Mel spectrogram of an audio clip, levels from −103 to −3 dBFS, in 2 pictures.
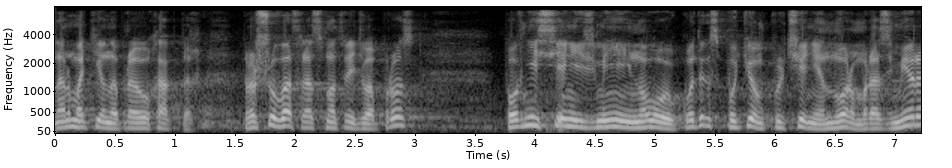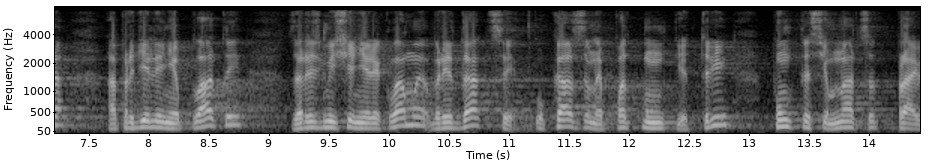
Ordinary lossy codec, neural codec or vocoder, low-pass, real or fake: MP3, 64 kbps; none; 7.2 kHz; real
